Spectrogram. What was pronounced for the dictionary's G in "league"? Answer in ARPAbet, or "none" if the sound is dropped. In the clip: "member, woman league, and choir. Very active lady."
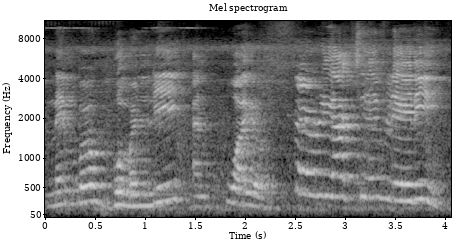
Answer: none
